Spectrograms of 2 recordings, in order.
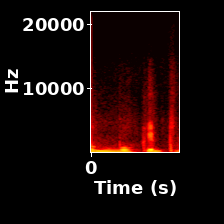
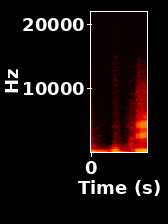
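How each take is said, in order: First: बुकेट with the final t sounded; wrong pronunciation. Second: बुके ending on an open vowel, no t; silent t. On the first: Teacher warning learners off a misreading, बुकेट with a sounded t. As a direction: say बुकेट ending on an audible t. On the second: Teacher showing learners how to read it, बुके with silent t. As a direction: say बुके with the final t left silent. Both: Shown as a demonstration. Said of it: "यहाँ पर टी silent होता है".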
